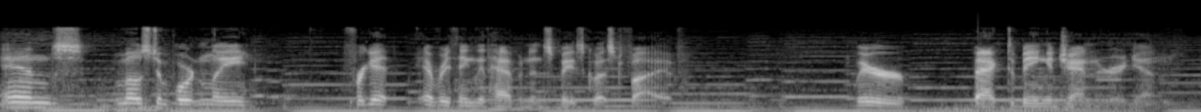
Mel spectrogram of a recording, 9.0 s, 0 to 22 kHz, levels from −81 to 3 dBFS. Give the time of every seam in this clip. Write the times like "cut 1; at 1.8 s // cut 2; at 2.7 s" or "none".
cut 1; at 6.3 s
